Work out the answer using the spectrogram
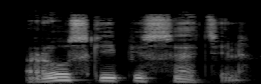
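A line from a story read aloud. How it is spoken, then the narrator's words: Sighing. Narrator (Russian): вздохнул я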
